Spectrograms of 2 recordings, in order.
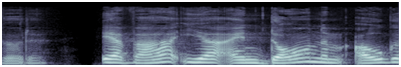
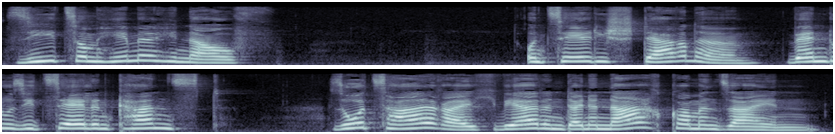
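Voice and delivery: higher, louder, slow solemn promise; raised, booming voice of God making a promise; divine voice; 6 semitones higher, 6 dB louder than usual. Acted. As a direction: speak as God from above, grand and certain. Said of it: "hörte er zum dritten Mal die Stimme".

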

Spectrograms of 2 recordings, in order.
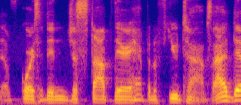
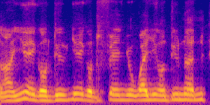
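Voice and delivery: higher-pitched imitation of hecklers; mock goading, pitched up; retold goading; 6 semitones higher, much faster than usual. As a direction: egg him on as the mocking crowd, lightly imitated. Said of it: "folks calling him a punk".

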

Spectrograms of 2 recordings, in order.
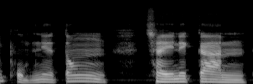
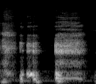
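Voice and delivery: short laugh; 14 semitones higher than usual. Real, not acted. Laughs at own story.

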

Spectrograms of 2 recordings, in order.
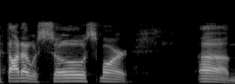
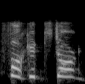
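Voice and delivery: much higher barked order; 13 semitones higher, 4 dB louder, slower than usual. Retold or imitated. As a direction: snap the command. Sergeant orders exercise.

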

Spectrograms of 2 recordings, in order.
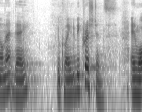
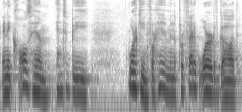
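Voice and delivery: soft preaching; 4 dB quieter than usual. Acted. Preacher speaking of intimacy with God, soft preaching. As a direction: draw them in close and hushed.

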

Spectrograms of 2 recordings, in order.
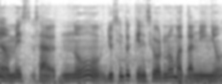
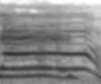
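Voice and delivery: put-on high, loud child's scream of "No"; scared child shrieking at mother's threat, full scream; 6 dB louder than usual. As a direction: shriek it like a terrified kid. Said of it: "Ay, grité, ¿verdad?".

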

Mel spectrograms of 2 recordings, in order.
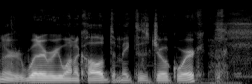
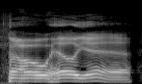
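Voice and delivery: higher, louder, stretched out hell yeah; drawn-out delighted hell yeah; slow gleeful oh yeah; 6 semitones higher, 5 dB louder, much slower than usual. Pretend. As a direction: savor it like pure bliss. Reacting to imagined service, drawn out.

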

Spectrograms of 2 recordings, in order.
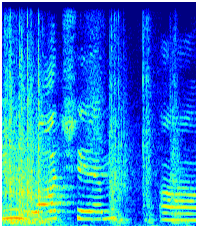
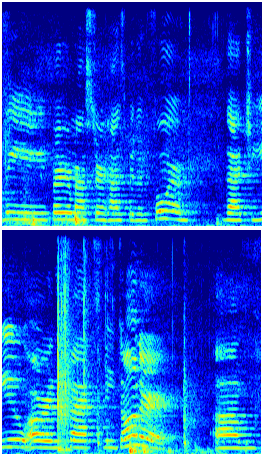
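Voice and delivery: usual speaking voice

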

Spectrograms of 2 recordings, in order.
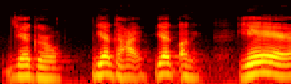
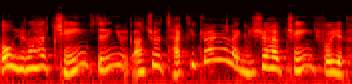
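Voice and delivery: mock indignant; 7 semitones higher, 5 dB quieter than usual. Mock scolding the driver.

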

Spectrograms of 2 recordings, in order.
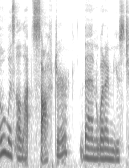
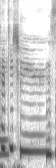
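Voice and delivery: cheery toast; 9 semitones higher, 8 dB louder, slower than usual. Real, not acted. Toasting with cookies.

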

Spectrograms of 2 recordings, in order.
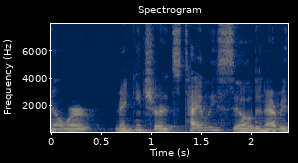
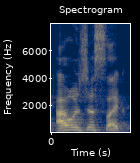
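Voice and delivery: ordinary delivery

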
